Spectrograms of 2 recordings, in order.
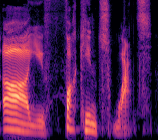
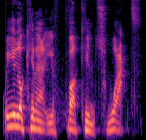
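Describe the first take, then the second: First: Slow, drawn-out mock insult at the windscreen. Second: High sharp start, dropping quiet at the end; side window insult. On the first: Driver at the windscreen, slow drawn-out mock insult. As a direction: stretch it out, mock disgust. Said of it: "front windscreen on a car is". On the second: Driver glaring out the side window, snapped mock insult. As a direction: snap the question, then sneer the insult. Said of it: "And then the side window is". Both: Shown as a demonstration.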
